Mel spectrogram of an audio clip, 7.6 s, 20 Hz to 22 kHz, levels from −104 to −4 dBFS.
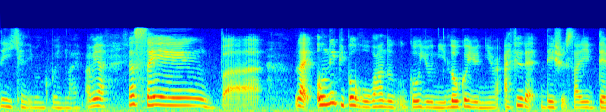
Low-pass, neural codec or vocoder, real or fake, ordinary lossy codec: none; none; real; none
